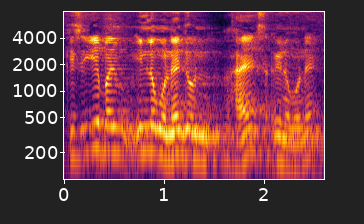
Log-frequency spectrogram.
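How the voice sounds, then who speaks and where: Male teacher, slightly high voice, patient coaxing classroom tone, echoey hall. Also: darkish tone. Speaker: Quran reading teacher. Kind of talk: classroom Quran recitation lesson.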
